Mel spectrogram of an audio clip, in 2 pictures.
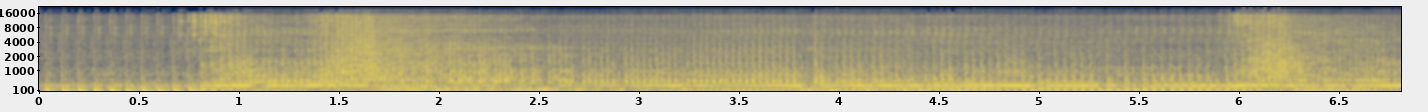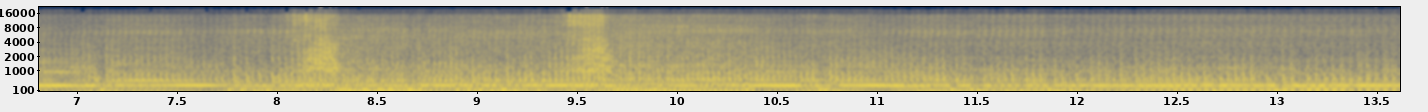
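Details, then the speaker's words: Yamaha Jupiter MX that would not start, after replacing the vacuum part: engine runs, idles steadily and picks up cleanly on quick throttle blips, then settles to an even idle. "Oke, Teman-temanku semua. E motornya bisa hidup ya, Teman-teman. Motornya sudah bisa hidup."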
